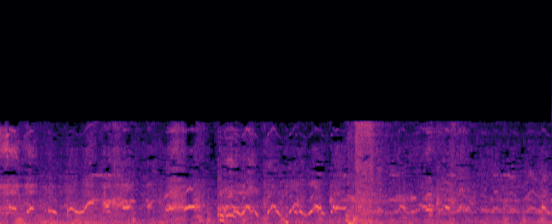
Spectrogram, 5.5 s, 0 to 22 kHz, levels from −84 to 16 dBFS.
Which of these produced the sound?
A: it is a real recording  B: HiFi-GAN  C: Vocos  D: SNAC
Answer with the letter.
A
